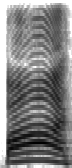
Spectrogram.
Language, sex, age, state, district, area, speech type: Bengali, female, 18-30, West Bengal, Purba Medinipur, rural, read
